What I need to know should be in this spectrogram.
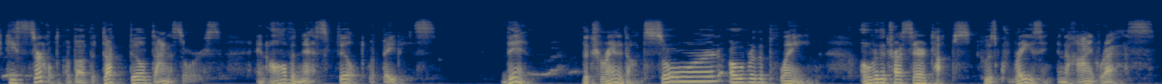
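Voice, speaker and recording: A man reads a children's chapter book aloud at a slow, unhurried pace, his pitch rising and falling expressively. His voice is a little husky and he stops now and then to ask his young listeners questions. The recording sounds dull and lo-fi. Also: darkish tone. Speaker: teacher reading aloud.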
